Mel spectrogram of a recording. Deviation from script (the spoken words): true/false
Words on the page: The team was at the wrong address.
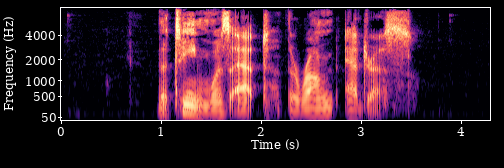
false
